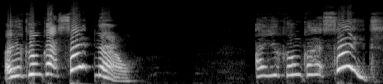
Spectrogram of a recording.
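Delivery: very high sing-song questions. Real, not acted. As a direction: coax the dogs outside. Asking dogs.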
